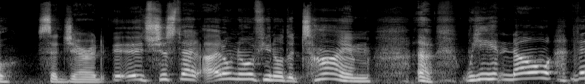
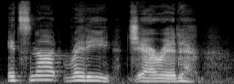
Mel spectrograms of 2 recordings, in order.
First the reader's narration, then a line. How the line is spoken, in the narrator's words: Richard breathed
